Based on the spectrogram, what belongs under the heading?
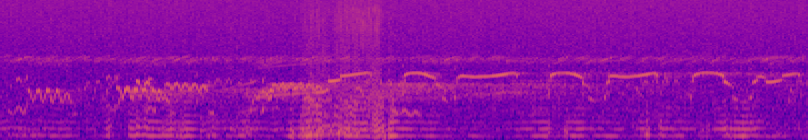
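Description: A Common Loon gives wavering tremolo notes, then a run of rising-and-falling yodel-like phrases about once a second, over a low steady hum and a brief rustle.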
